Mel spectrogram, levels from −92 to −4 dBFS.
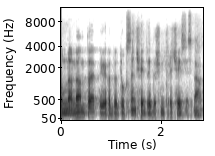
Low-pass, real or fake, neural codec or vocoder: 10.8 kHz; fake; codec, 24 kHz, 1 kbps, SNAC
